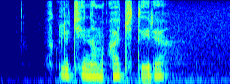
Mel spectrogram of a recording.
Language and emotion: Russian, neutral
